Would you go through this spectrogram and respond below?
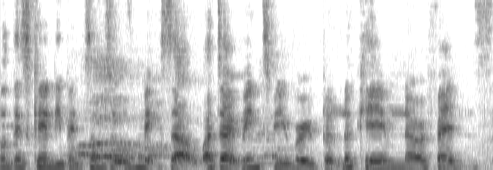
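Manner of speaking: normal talking voice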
